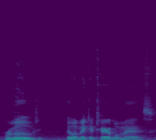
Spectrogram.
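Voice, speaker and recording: A man's voice: medium pitch, steady tone, moderate pace, a little mellow, a little hiss or hum. A young man hosting a reaction video, reading a story aloud, stumbling over words and laughing at himself.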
